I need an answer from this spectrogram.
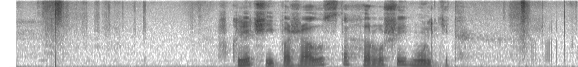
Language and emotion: Russian, neutral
